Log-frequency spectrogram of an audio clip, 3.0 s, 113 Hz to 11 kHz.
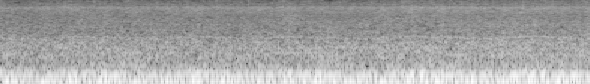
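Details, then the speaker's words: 1978 Jeep J10/J20 V8 after replacing both blown exhaust header gaskets that caused popping: a smooth, even idle with no popping or exhaust leak sound, running healthy. "there it is no more popping no more exhaust sounds good perfect kitten"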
